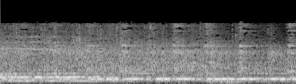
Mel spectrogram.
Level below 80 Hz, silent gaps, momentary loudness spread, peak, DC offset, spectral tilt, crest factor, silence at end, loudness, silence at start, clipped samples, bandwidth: -44 dBFS; none; 1 LU; 0 dBFS; under 0.1%; -4.5 dB/octave; 10 dB; 0 s; -11 LUFS; 0 s; under 0.1%; 7.6 kHz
